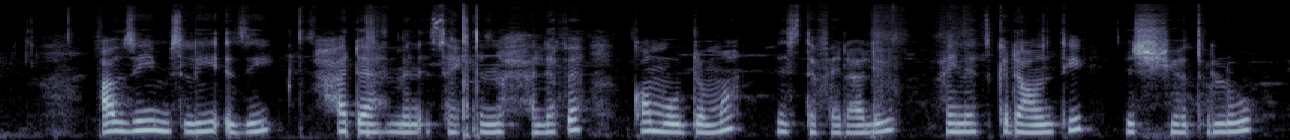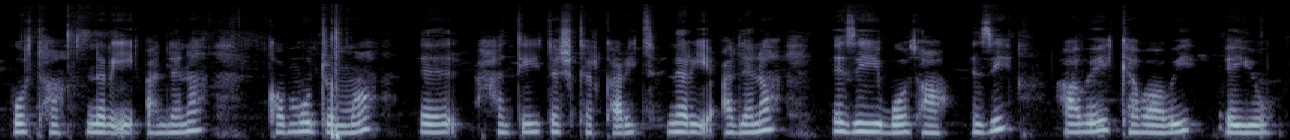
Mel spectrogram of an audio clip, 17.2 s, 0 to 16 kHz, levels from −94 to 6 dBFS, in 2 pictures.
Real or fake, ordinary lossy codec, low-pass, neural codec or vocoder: real; AAC, 96 kbps; 14.4 kHz; none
